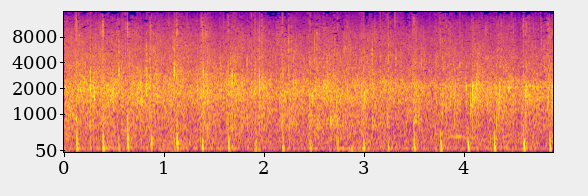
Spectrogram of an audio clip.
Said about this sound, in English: Can we just give another round of applause to our children's ministry, to the kids?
